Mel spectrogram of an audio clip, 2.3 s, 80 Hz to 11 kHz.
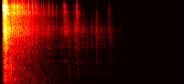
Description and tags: throwing pebbles onto metal01
Contact mic on a large metal storage box. Dropping handfuls of pebbles onto the box.
percussion, metal, tapping, metallic, gravel, rocks, impact, pebbles, clacking, stone, contact-mic, clack, stones, piezo, pebble, percussive, tap, rubble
